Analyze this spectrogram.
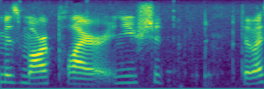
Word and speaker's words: Markiplier: said his name is Markiplier and you should definitely check out his channel when you get the time he does a lot of horror games yeah what he said his name wrong it's Markiplier yeah yes it's that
